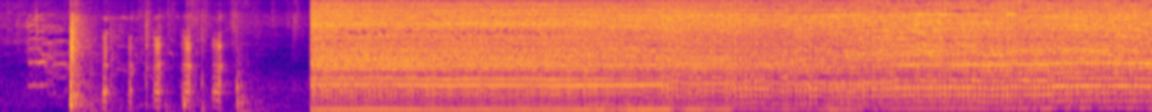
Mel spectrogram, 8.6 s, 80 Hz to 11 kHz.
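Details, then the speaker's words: Traxxas T-Maxx 2.5 nitro RC engine, started with a starter powered by a 2S LiPo pack and some throttle: handling clicks, then a high, steady buzz easing slightly lower and running cleanly; normal running. "You heard it run. Oh, holy crap, it actually runs."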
